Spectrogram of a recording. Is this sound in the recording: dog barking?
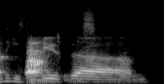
yes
